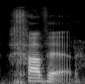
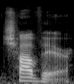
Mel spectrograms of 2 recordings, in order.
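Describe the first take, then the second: First: The first sound is a rasp in the throat. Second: The first sound is like English 'ch'. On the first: The speaker calls it right. "you've got to do something a little bit with your throat" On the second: The speaker calls it wrong. "it's spelled C-H-A, but don't say chaver"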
